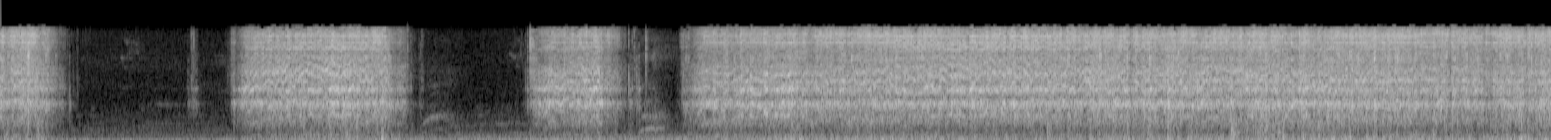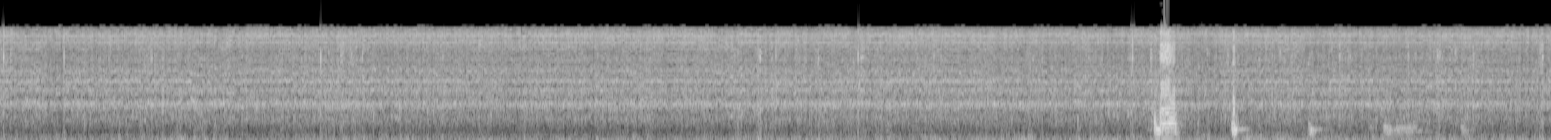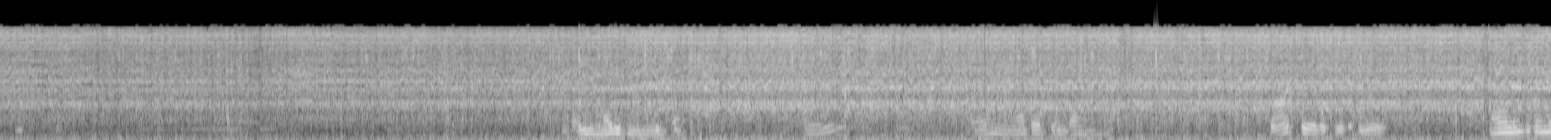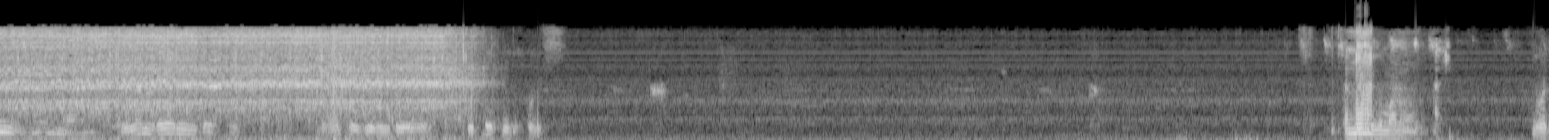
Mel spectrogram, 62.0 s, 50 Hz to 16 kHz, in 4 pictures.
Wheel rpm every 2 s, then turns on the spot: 50, 90, 40, 80, 160, 160, 160, 160, 160, 160, 160, 160, 160, 160, 160, 160, 160, 160, 180, 220, 230, 230, 230, 220, 230, 130, 0, 0, 0, 0, 0.
4-6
